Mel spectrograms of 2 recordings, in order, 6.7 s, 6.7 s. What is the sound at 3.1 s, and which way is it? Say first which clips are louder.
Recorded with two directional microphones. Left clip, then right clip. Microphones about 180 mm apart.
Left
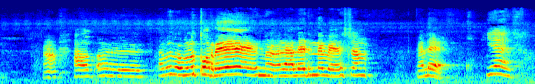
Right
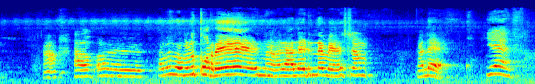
Speech: left 2 dB; 40° right (ahead or behind).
